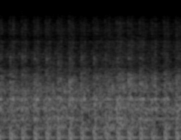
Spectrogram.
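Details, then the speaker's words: Yamaha Mio Smile scooter engine just reassembled, started first press; small single chugs at steady, even idle, about ten pulses a second, no misses or knocks, idle normal and stable. "Putaran mesin saat idle sekarang sudah normal, teman-teman. Oke. Putaran idle sekarang stabil."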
